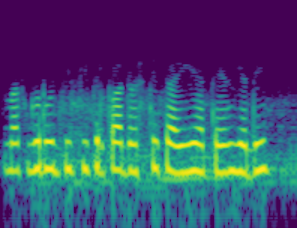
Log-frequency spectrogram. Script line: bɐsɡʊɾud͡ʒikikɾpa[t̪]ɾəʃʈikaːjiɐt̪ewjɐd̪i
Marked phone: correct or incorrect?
incorrect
